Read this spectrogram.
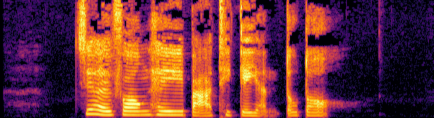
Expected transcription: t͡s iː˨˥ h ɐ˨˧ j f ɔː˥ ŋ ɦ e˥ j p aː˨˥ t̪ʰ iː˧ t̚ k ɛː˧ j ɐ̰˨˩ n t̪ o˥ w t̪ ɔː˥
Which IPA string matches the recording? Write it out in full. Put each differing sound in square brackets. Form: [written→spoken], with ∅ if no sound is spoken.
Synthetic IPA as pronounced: t͡s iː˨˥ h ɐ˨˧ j f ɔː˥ ŋ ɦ e˥ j p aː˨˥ t̪ʰ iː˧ t̚ k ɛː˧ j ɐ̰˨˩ n t̪ o˥ w t̪ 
